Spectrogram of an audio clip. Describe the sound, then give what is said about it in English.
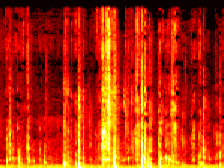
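A puppy chews a bedtime treat noisily, with irregular wet crunches and smacking bites repeating over a few seconds, faint low hum underneath and no talking. “What you thinking? Bedtime snack? I think he wants a bedtime snack.”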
